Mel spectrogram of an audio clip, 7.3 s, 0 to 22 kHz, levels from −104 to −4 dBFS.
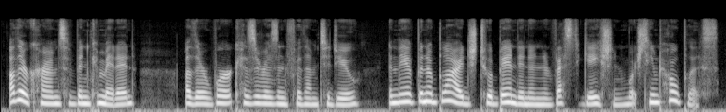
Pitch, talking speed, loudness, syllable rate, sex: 220 Hz, 205 wpm, -18 LUFS, 6.8 syllables/s, female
